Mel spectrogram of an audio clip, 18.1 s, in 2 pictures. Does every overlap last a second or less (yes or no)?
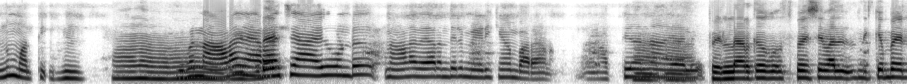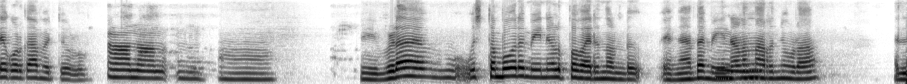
no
